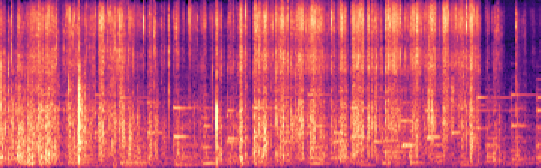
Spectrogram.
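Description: Small clear plastic bag crinkling and rustling as it is handled and worked open, stopping about a second before the end, over quiet background music.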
